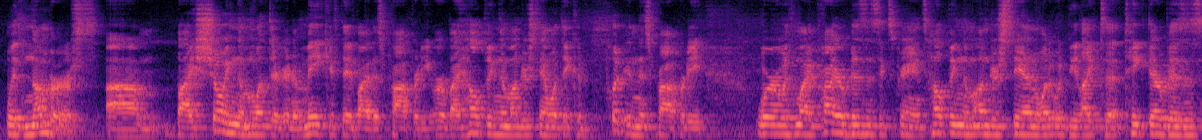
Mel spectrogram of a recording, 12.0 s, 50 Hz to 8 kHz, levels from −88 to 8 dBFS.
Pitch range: 115-140 Hz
